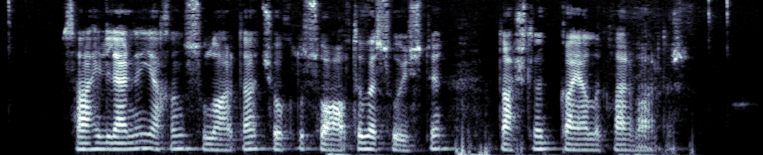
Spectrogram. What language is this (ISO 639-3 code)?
aze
